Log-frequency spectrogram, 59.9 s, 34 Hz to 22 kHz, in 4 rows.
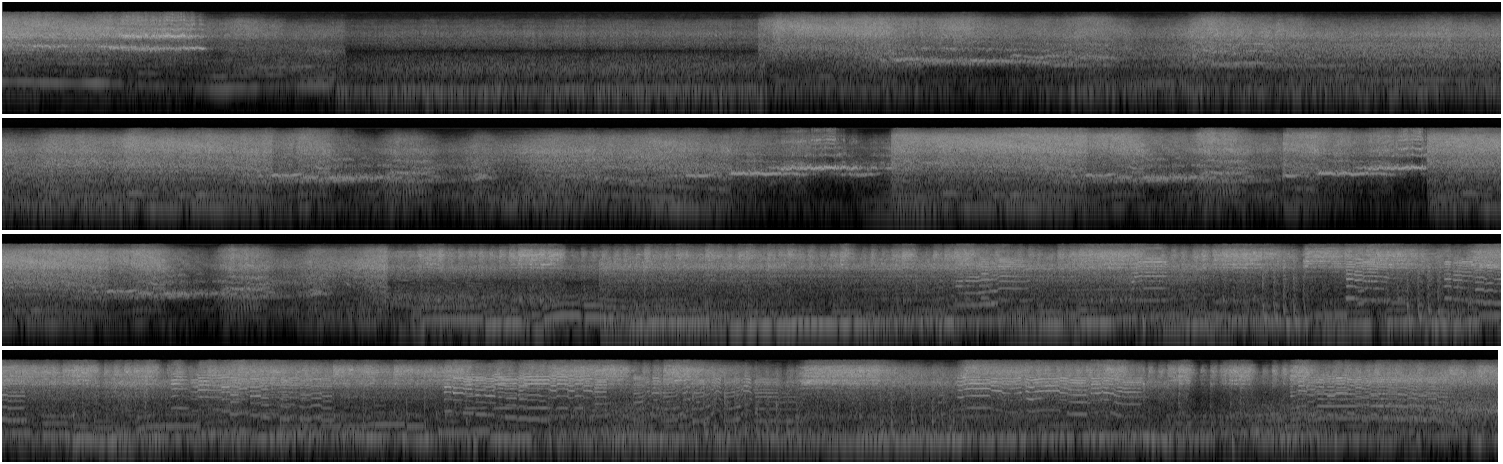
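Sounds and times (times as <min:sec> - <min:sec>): car engines revving: 0:00.0 - 0:59.9
tyres squealing: 0:08.7 - 0:11.3, 0:20.8 - 0:33.3.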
